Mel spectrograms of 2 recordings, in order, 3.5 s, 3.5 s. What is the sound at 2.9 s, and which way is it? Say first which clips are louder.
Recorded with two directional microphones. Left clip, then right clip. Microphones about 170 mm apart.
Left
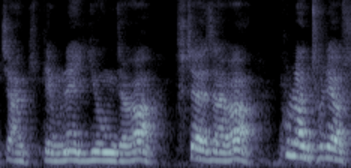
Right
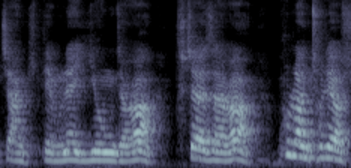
Speech: right 2 dB; 15° right (ahead or behind).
